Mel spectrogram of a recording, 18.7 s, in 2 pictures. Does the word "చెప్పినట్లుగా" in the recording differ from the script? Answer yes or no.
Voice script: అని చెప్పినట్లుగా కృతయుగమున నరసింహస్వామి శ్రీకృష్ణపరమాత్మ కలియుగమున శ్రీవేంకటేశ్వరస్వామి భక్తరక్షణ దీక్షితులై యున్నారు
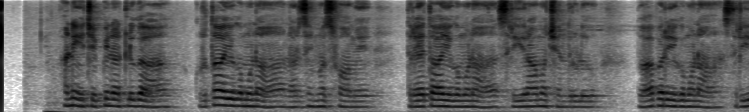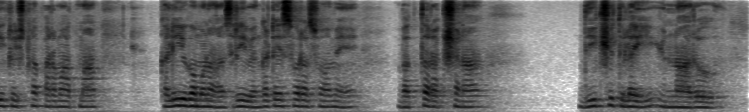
no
